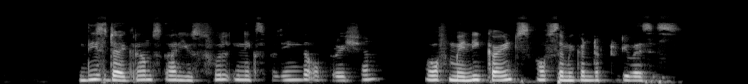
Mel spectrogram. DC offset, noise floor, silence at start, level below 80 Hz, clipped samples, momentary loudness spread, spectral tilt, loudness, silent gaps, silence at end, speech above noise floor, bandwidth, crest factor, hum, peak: under 0.1%; under -90 dBFS; 0.8 s; -52 dBFS; under 0.1%; 14 LU; -6.5 dB/octave; -18 LUFS; none; 0.75 s; over 73 dB; 7.4 kHz; 16 dB; none; -2 dBFS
